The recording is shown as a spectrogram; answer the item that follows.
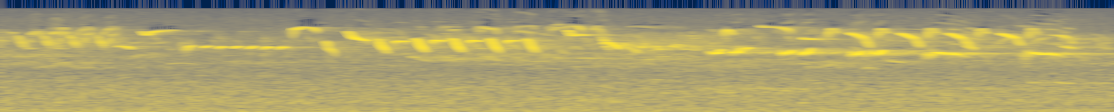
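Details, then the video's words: Birds singing in a dawn chorus at Farndale, with rapid, repeated high chirps running in quick series and overlapping trills from more than one singer, dense and continuous throughout. "Dawn Chorus"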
